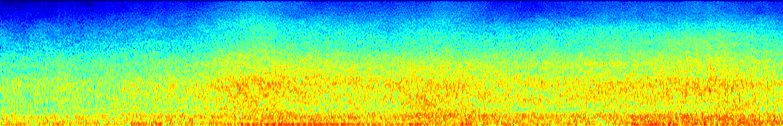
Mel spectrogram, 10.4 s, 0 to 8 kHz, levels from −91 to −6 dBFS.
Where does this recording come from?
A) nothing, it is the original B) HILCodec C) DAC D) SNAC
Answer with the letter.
C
